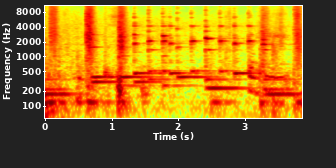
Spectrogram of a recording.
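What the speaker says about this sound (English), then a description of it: "It's Sean FaceTiming you" A FaceTime call ringtone plays on a phone as a steady melodic chime pattern, moderately loud and continuous throughout, with a faint voice briefly underneath.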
